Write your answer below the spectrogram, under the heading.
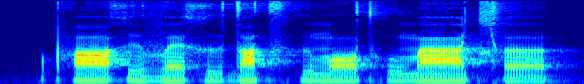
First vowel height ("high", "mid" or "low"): low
